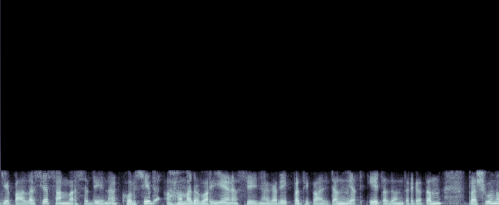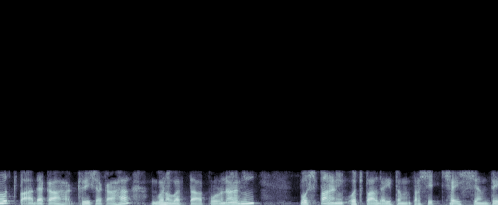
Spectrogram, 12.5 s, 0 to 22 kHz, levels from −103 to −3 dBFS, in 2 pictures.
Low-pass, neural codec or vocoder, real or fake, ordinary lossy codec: 3.6 kHz; codec, 16 kHz in and 24 kHz out, 1.1 kbps, FireRedTTS-2 codec; fake; none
